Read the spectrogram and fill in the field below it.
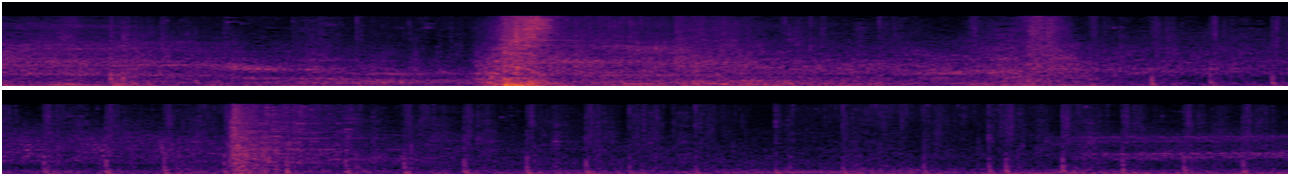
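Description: Armoured footsteps crunch on stone.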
